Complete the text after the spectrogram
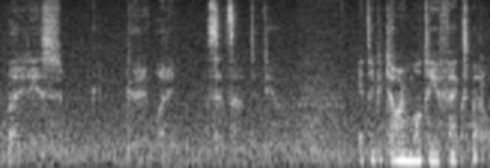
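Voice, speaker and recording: A man whispers at a fairly slow pace, with long, frequent pauses. Noticeable background noise runs underneath. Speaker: ASMR creator and hobbyist guitarist. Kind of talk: ASMR gear show-and-tell to camera. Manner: soft-spoken, whispering.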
